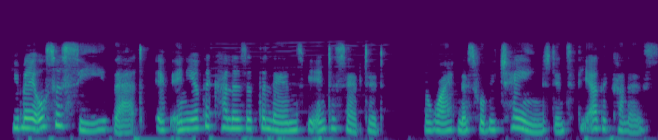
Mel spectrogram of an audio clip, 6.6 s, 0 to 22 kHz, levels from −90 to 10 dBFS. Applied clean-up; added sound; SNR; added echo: neural mask model DeepFilterNet 3.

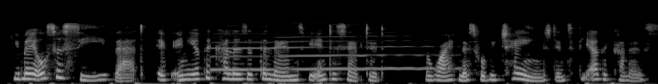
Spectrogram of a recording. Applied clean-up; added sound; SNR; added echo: none; Wind instrument, woodwind instrument; 10 dB; none.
